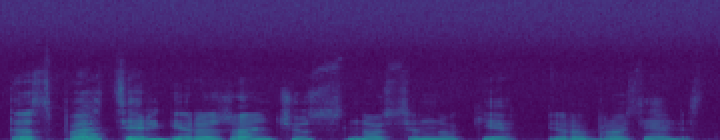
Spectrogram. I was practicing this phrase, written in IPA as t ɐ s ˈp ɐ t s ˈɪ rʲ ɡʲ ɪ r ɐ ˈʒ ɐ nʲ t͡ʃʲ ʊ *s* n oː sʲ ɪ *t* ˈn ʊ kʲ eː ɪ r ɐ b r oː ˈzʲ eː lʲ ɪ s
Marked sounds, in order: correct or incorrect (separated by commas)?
correct, incorrect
